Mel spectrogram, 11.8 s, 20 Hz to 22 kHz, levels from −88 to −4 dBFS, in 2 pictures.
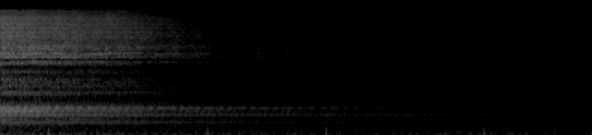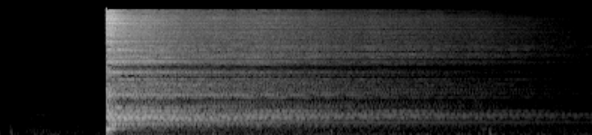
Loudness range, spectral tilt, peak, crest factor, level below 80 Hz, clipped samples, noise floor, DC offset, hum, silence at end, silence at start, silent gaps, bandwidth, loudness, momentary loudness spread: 19 LU; 1.5 dB/octave; -2 dBFS; 30 dB; -78 dBFS; under 0.1%; -85 dBFS; under 0.1%; none; 2.15 s; 0 s; none; 16 kHz; -21 LUFS; 30 LU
